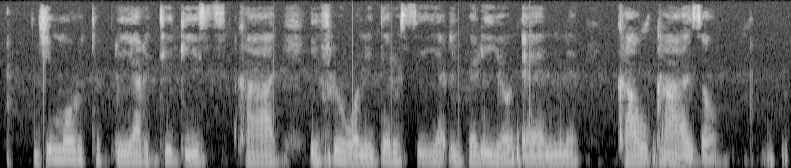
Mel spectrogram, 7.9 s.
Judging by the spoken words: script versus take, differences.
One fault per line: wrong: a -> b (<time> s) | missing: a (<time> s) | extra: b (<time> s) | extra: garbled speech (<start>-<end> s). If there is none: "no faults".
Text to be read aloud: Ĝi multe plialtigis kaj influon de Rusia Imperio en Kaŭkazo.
no faults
